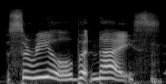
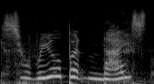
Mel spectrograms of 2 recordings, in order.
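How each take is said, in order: First: Said to her as a statement, falling at the end; falling tune on "but nice" as if sure; awkward compliment. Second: Rising on "Surreal" and "but nice?" as a question; doubting replay. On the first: William telling Anna, falling confident statement. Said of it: "then he's like". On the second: William alone after she leaves, questioning rising tune. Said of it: "he's like". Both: Retold or imitated.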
